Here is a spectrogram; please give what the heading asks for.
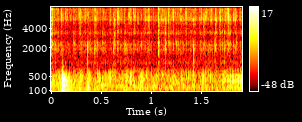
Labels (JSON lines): {"label": "biophony", "recorder": "HydroMoth"}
